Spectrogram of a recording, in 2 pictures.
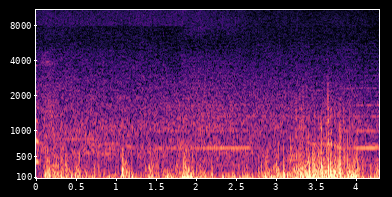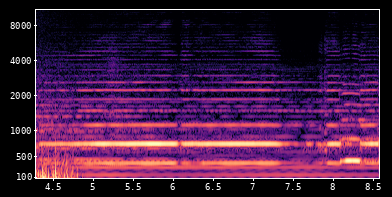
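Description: Wind buffeting the microphone for about the first five seconds, then an abrupt switch to background music of sustained bowed strings like a violin.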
